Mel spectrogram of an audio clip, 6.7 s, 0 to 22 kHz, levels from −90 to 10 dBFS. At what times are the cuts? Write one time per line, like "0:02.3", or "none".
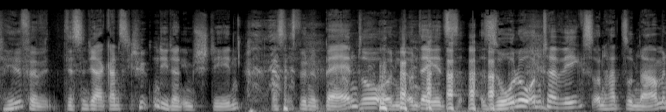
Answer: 0:01.3
0:01.8
0:02.9
0:03.6
0:04.2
